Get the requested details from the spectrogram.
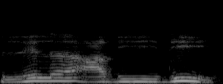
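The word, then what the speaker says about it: لِلْعَبِيدِ: And when you pronounce, you do not pronounce this alif, so this alif hamza will change into hamzatul wasl, a small swad, which means do not pronounce. So the word becomes lil abidi, to the servants, to the slaves.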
